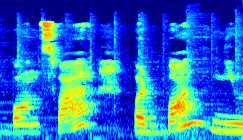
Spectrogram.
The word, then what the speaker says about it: bonsoir: all the time so let me repeat the pronunciation it's bonjour then we have bonsoir so as you can look in the picture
